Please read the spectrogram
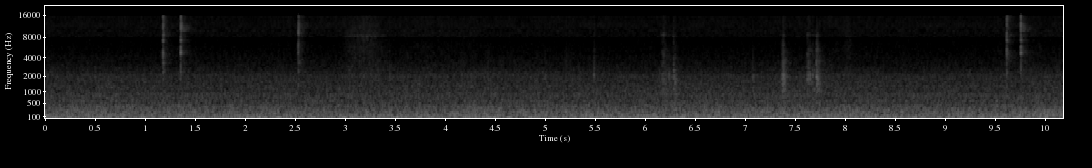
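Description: Near silence: a low steady room hum with a few faint, scattered clicks, some in quick pairs.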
